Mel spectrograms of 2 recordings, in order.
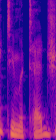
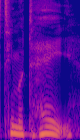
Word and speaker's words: Timotej: So I would go to America and somebody would say, oh, so hi Timotej, and I'll go, actually it's Timotei. Timotei.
